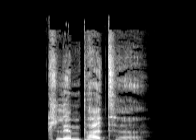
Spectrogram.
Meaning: inflection of klimpern: 1. first/third-person singular preterite 2. first/third-person singular subjunctive II
- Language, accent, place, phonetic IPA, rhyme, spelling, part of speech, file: German, Germany, Berlin, [ˈklɪmpɐtə], -ɪmpɐtə, klimperte, verb, De-klimperte.ogg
